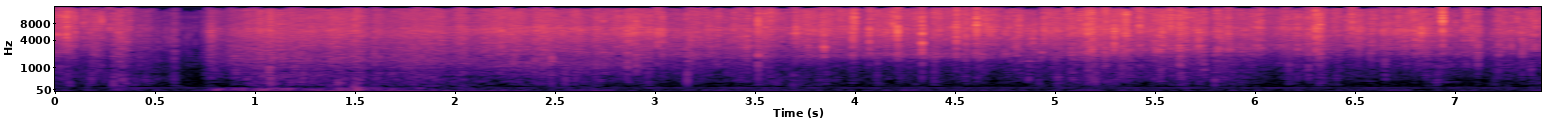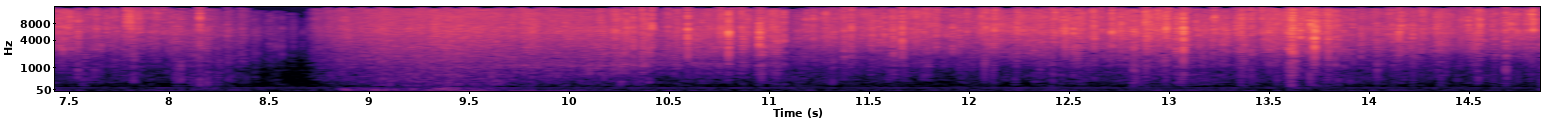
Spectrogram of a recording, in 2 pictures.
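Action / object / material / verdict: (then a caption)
scrape / glued styrofoam bead clusters / styrofoam / none. Hands press and crumble clumps of glued styrofoam balls in a tray, producing a dense, steady stream of bright crinkling, crackling and snapping. The sound is almost entirely high-pitched, with little low end, and briefly drops away just before the nine-second mark before the crumbling resumes.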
